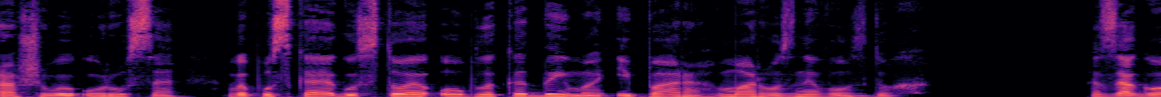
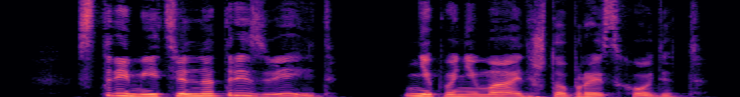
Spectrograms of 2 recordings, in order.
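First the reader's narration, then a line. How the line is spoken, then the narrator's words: Irritated answer. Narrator (Russian): раздраженно отвечает Рустам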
